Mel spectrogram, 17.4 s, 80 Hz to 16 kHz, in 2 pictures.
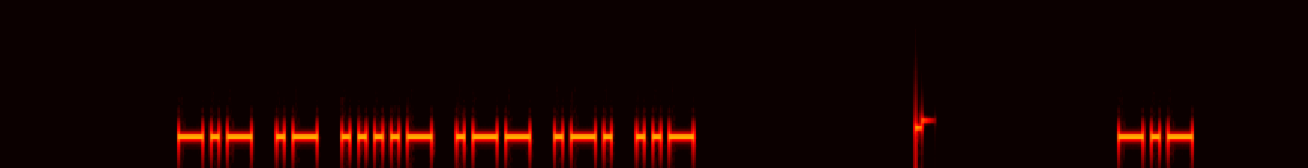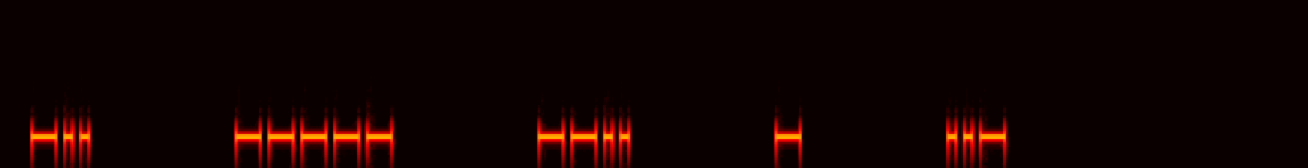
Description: Morse code, heard as a keyed tone, about 22 wpm, spaced as for 11 wpm, 700 Hz. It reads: KA4WRU KD0ZTU
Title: USA Call Signs - 6 Characters - 6x Character Spacing - 22wpm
